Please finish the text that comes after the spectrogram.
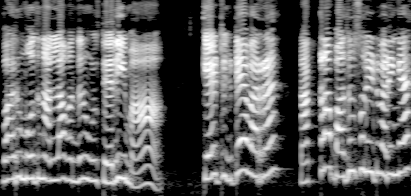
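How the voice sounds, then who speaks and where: High-pitched nagging woman. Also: animated, racing, a bit bright. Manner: nagging, sarcastic complaining. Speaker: comic sketch actor playing a wife. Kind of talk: comedy sketch dialogue.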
